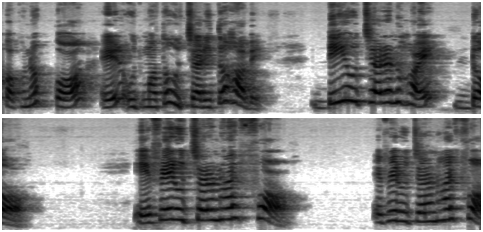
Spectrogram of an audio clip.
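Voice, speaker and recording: A woman with a Bengali accent who teaches English pronunciation in an online lesson. She explains slowly and repeats each sound. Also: high voice, a little mellow. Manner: slow, repetitive explaining.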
